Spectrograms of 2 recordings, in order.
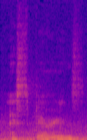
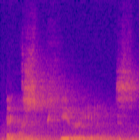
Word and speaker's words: experience: Now, fortunately, and experience. Experience. Experience. Yes. Long E sound.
